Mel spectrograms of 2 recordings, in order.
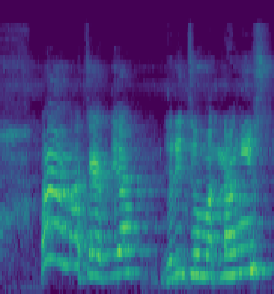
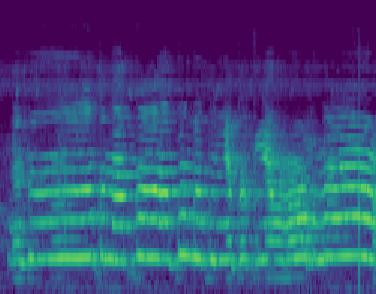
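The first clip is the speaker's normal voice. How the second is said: high, sing-song lament; sad lament; 11 semitones higher than usual. Acted. Limping man laments his leg, sing-song. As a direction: moan for a normal leg. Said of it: "dia ingin punya kaki normal".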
